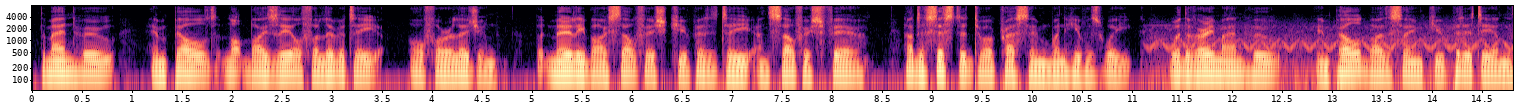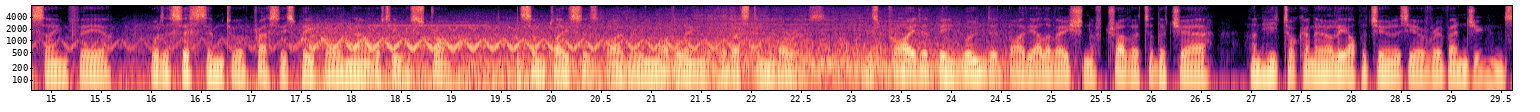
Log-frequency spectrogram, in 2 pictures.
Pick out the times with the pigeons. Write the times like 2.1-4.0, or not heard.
not heard.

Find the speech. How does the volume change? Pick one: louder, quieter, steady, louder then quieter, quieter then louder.
steady.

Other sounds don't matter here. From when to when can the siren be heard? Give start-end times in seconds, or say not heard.
11.1-22.2.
